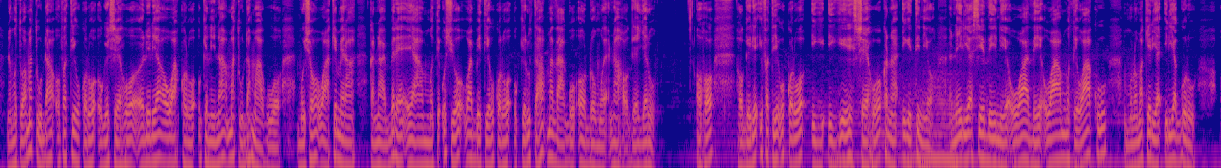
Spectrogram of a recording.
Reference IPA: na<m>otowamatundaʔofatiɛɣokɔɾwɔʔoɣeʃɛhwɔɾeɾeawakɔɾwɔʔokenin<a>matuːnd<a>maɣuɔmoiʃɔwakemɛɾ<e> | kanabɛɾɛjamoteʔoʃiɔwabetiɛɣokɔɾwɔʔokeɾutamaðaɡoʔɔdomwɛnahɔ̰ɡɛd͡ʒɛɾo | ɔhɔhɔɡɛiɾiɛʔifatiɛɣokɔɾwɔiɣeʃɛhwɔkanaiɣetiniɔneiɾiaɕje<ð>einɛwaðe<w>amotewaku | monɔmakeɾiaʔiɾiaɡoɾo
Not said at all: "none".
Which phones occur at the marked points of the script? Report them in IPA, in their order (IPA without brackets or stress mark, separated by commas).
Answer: m, a, a, a, ð, w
